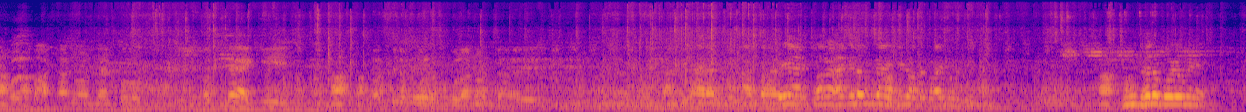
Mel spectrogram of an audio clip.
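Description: Pigeons, including a white one, coo repeatedly in low rounded bursts near the listener, rising and falling throughout while someone talks over them.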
